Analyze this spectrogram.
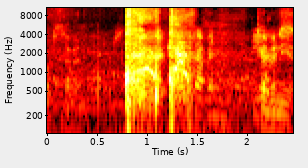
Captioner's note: coughs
